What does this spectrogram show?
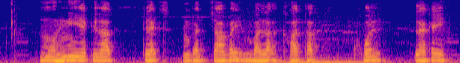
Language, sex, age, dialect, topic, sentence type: Maithili, male, 18-24, Bajjika, banking, statement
